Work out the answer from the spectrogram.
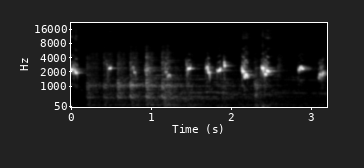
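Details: Sooty-headed bulbul (trucukan kebo) in morning song: rapid chirpy whistled notes and paired phrases over a low, steady tonal hum in the background, with a short gap near the end.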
